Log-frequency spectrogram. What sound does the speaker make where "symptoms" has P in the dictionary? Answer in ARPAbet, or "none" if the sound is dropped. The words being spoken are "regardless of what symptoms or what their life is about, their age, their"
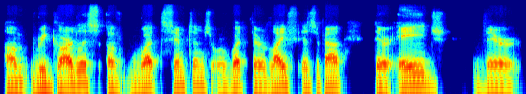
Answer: P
